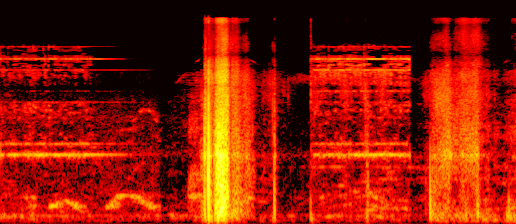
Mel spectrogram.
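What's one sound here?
A phone rings with a repeating electronic ringtone.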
